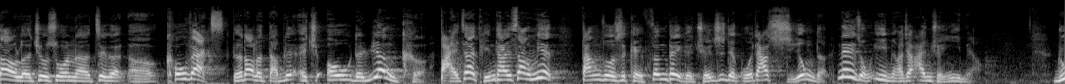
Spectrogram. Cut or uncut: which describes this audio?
cut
